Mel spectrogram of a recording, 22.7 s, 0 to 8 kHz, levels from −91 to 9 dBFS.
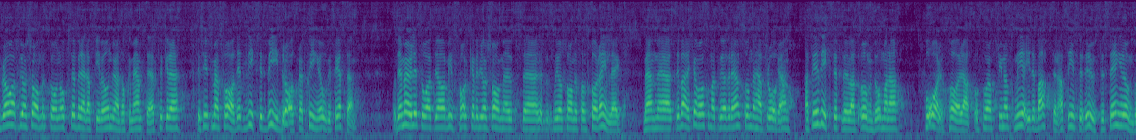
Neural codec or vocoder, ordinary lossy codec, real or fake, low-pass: codec, 16 kHz, 4.8 kbps, FACodec; none; fake; none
